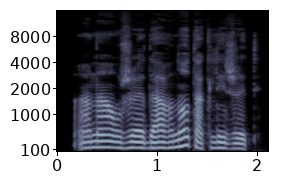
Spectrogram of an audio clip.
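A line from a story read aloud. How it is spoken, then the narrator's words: Low voice. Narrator (Russian): спросил он низким голосом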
